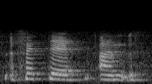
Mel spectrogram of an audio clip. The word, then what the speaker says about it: fette: Fette, like some sort of like a hard bread, pretty much. And he's clearly supposed to be 007. Fette rhymes with sette, which 7 is.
